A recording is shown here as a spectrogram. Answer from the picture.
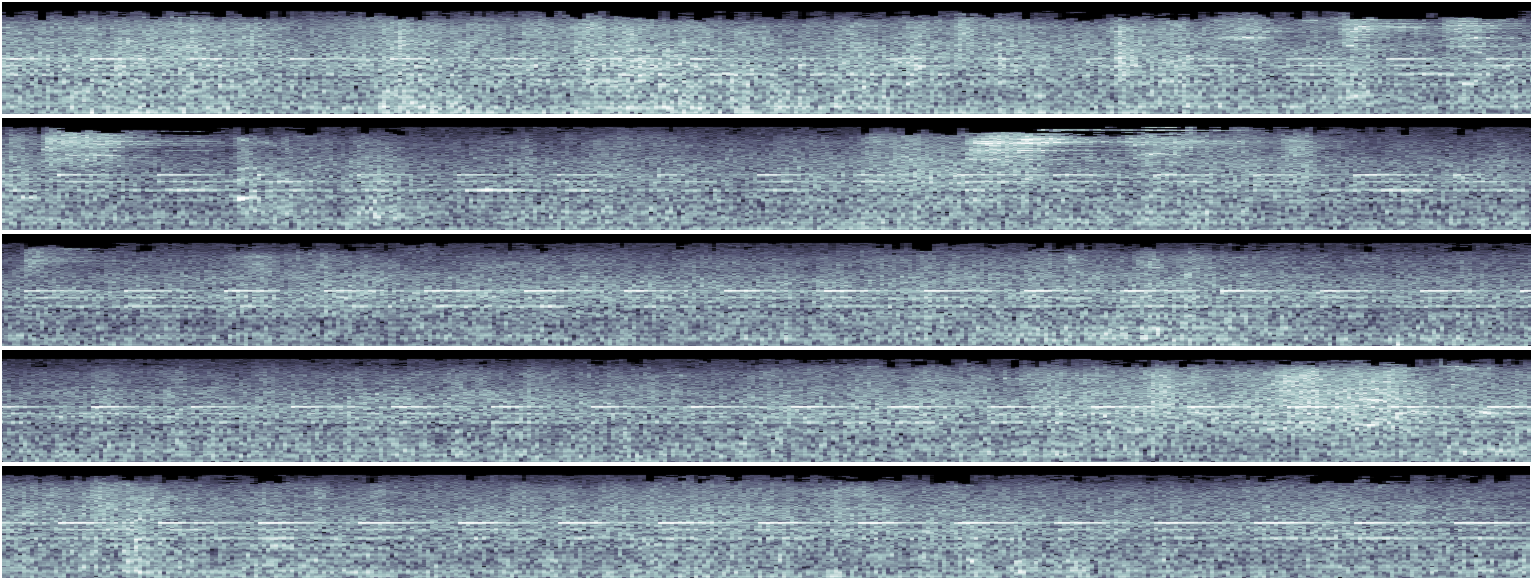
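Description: Freight train rolling past, its wheels rumbling and clattering on the rails, with a steady high ringing tone running over the noise.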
